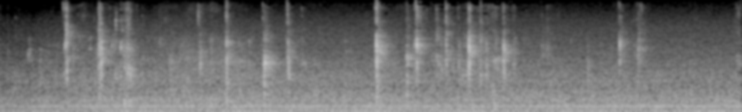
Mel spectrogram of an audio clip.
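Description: People eating pasta with forks: about a dozen sharp clicks and scrapes of forks on plates, with soft chewing, over a steady low hum.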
